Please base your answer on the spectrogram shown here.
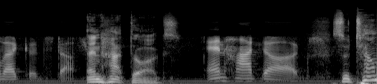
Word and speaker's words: Dawgs: It's Derwitos and Dogs.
